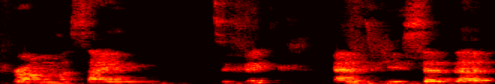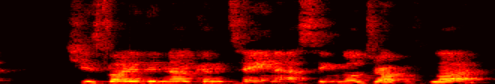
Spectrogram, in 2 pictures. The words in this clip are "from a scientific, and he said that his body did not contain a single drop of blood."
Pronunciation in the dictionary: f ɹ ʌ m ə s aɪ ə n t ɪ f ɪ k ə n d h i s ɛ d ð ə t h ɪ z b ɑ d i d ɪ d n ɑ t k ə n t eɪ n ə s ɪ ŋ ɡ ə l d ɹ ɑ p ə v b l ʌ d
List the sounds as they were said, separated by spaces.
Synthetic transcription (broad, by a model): f ɹ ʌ m ə s aɪ ə n t ɪ f ɪ k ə n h i s ɛ d ð ə t h ɪ z b ɑ d i d ɪ d n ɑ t k ə n t eɪ n ə s ɪ ŋ ɡ ə l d ɹ ɑ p ə v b l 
